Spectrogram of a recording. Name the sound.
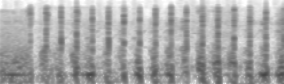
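voice imitating a seal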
